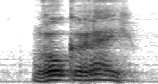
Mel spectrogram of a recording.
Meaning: smokery, smokehouse (building or facility where fish or meat is cured by smoking)
- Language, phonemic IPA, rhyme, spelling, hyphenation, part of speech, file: Dutch, /ˌroː.kəˈrɛi̯/, -ɛi̯, rokerij, ro‧ke‧rij, noun, Nl-rokerij.ogg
